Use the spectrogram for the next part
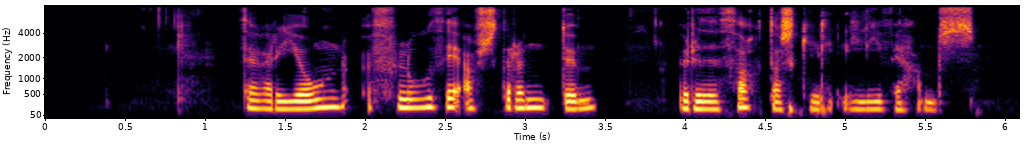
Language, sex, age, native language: Icelandic, female, 30-39, Icelandic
